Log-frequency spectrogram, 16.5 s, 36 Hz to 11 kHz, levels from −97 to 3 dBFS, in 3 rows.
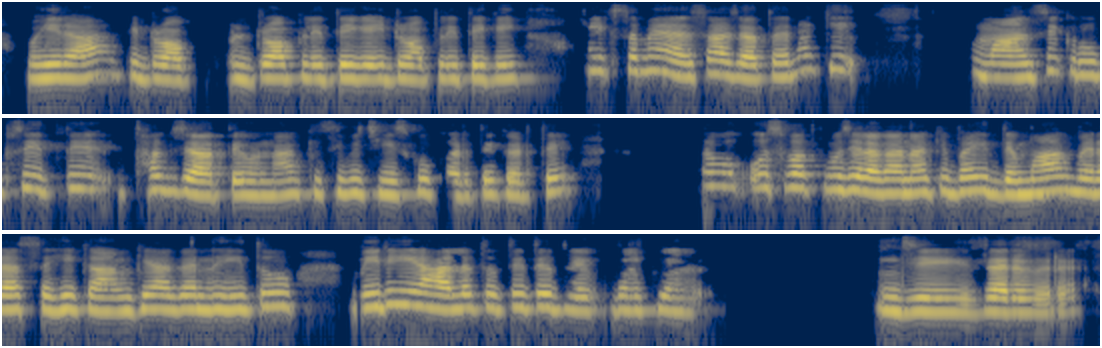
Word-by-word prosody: वही 230 +1 +5
रहा 235 +2 +4 0.2
कि 255 - -3
ड्रॉप, 215 -2 +1 0.2
ड्रॉप 225 +1 +2
लेते 225 0 +2
गई 220 0 +1
ड्रॉप 215 0 -2
लेते 225 0 -1
गई। 225 +1 -4 0.4
एक 325 - -11
समय 330 0 -3
ऐसा 245 +4 0
आ - - +4
जाता 230 -1 +2
है 245 - 0
ना 350 - -9
कि 355 - -8 0.7
मानसिक 240 +7 0
रूप 265 -1 -3
से 305 +2 -4
इतने 295 +3 -6 0.3
थक 290 - 0
जाते 220 -2 +5
हो 220 - -1
ना 215 +2 -3
किसी 240 +1 -5
भी 245 - 0
चीज़ 225 -1 -3
को 245 - -1
करते-करते, 225 0 -3
तो 270 - -17 0.7
उस 320 0 -6
वक़्त 315 -1 +1
मुझे 285 -1 +2
लगा 245 -1 +6
ना 245 +1 +2
कि 255 +1 -4
भई 265 +2 +1
दिमाग 245 +4 +3
मेरा 240 -1 +4
सही 240 0 0
काम 220 -1 0
किया, 245 -1 +1
अगर 240 +1 +1
नहीं 235 0 +1
तो 275 +2 -1 0.4
मेरी 275 +4 +2
ये 290 - +2
हालत 255 0 +4
होती 260 +1 -1
तो 265 +1 +3
दे 230 -2 -3
बिल्कुल। 225 -1 -6 1.0
जी, 210 -1 0
ज़रूर। 205 - +1
235 Hz, 205 wpm, -23 LUFS, 225-260 Hz, 1.0 s, लगा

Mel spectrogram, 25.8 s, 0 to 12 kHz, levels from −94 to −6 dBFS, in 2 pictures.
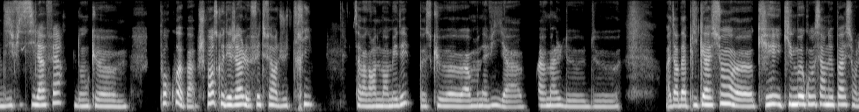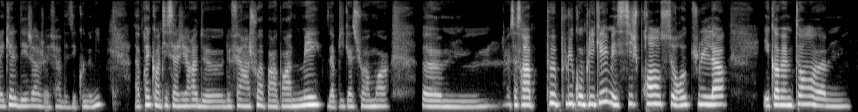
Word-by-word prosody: difficile 220 +4 -1
à 220 - +4
faire 290 +5 -2 0.2
donc, 190 -1 -3
hem, 180 -2 -3 0.5
pourquoi 280 -3 +1
pas. 180 -1 -5
Je - - -6
pense 285 +2 +3
que 265 - 0
déjà 230 +1 +6
le 220 -4 +3
fait 235 +3 0
de 230 - -6
faire 225 -3 0
du 200 +1 -4
tri, 245 0 -3 0.6
ça 210 - -4
va 190 - -2
grandement 190 0 0
m'aider. 235 +9 0
Parce 185 -2 -8
que, 205 - -4
heu, 185 -1 -1
à 175 - -1
mon 190 +1 -3
avis 195 +3 -3
il 215 - -1
y 180 - -3
a 165 0 -9 0.2
pas 200 -2 -3
mal 205 0 -1
de 175 -1 -6
de 175 0 -9 0.7
on - - -6
va 175 - -3
dire 200 -1 +1
d'applications, 225 +5 +4
heu, 185 -2 +3
qui 235 +2 +4
est 245 -3 +3
qui 240 +3 +3
ne - - +11
me 245 -1 +8
concernent 245 -1 +3
pas, 240 0 +1
sur 220 -3 -6
lesquelles 205 +4 -2
déjà 190 0 -6
je 175 - -12
vais 170 - -13
faire 180 +1 -12
des 160 -1 -14
économies. 175 +9 -6 0.4
Après, 175 +7 -1
quand 215 -3 -3
il 210 - -4
s'agira 190 0 -3
de 170 -1 -6
de 180 - -7
faire 190 +2 -6
un 185 - -3
choix 200 +1 -4
par 180 -1 -6
rapport 180 +2 -6
à 185 - -2
mes 230 +5 +5
applications 180 +3 -7
à - - -4
moi, 185 +1 -3 0.5
hem, 170 -2 -3 0.4
ça 225 0 -2
sera 225 -2 +3 0.2
peu 280 -3 +3
plus 260 +2 0
compliqué, 245 +5 +2
mais 245 -5 +4
si 260 +4 -3
je 245 - -3
prends 260 0 +2
ce 250 0 -4
recul 235 +2 +1
là 240 +1 +4 0.6
et 205 - -3
qu'en 230 -2 +6
même 220 -1 +4
temps, 250 0 0
hem, 185 -2 -4
200 Hz, 205 wpm, -21 LUFS, 180-235 Hz, 0.7 s, ne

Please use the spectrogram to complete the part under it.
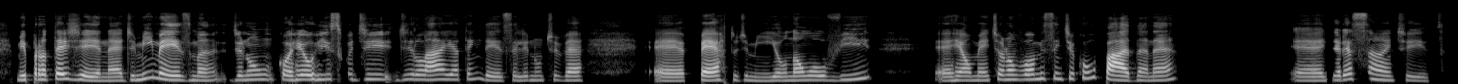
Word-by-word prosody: me 210 0 +1
proteger, 230 -4 +4
né, 175 +1 +1
de 205 +4 -7
mim 255 +9 -2
mesma, 200 -5 +3
de 205 0 -4
não 220 +2 -4
correr 220 0 +2
o 220 - +4
risco 235 +1 -5
de 235 +2 -4
de 215 +4 -12
ir - - -5
lá 225 +1 +3
e 230 - -3
atender, 225 -6 -6
se 180 - -11
ele 190 0 -8
não 195 0 -11
estiver, 195 -2 -3 0.7
eh, 170 - 0
perto 200 +1 +5
de 200 - -11
mim 170 -2 -11
e - - -7
eu 180 0 -4
não 190 +1 -1
ouvir, 210 - -5 0.6
eh, 175 0 -4
realmente 190 +3 -2
eu - - 0
não 225 0 0
vou 230 +1 +1
me 250 +2 -4
sentir 260 0 -7
culpada, 215 - +5
né? 195 +7 -3 1.1
É, 180 -1 -3
interessante 205 +1 -3 0.2
isso. 160 - -25
205 Hz, 170 wpm, -21 LUFS, 190-230 Hz, 1.1 s, perto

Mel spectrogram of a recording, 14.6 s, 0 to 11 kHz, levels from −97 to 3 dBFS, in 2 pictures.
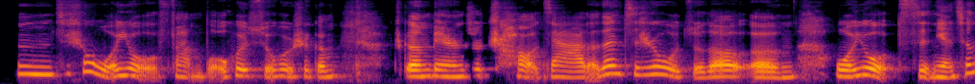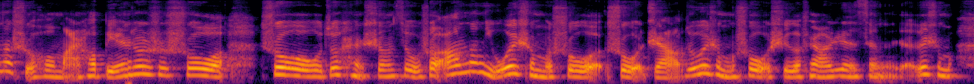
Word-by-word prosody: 嗯， 285 -1 0
其 295 +3 -14
实 370 +5 -5
我 340 - +1
有 370 - -1
反 - - -9
驳 - - -3
回 230 -3 +1
去 225 - -6
或 225 - -4
者 225 - -3
是 - - -6
跟 205 0 -3 0.5
跟 215 0 +5
别 225 -1 0
人 210 0 0
就 230 - -7
吵 220 -1 -2
架 200 -3 -3
的， - - -1
但 300 +2 +3
其 295 -2 -7
实 270 +2 -1
我 255 -6 +1
觉 195 - -5
得， 205 +3 +4
呃， 180 - +3 0.4
我 215 -1 +4
有 260 - +4
自 - - -4
己 - - -3
年 195 -1 0
轻 320 +9 -3
的 380 - -1
时 - - -4
候 205 +1 -3
嘛， 190 - -4
然 200 - -4
后 225 - +1
别 195 -3 0
人 225 - +1
就 285 +1 +2
是 265 -1 -3
说 250 0 +1
我 215 -4 +4 0.2
说 270 -2 +5
我， 225 -3 +5
我 210 0 0
就 260 +6 +1
很 245 -3 -3
生 220 -1 -4
气。 230 - -5
我 190 - 0
说： 235 +4 +2
“啊， 275 +3 +2
那 375 - +1
你 305 -8 +1
为 290 - +5
什 285 -5 -1
么 195 -3 -1
说 205 +1 -1
我 240 +10 +3
说 - - -1
我 - - +3
这 - - -2
样？ - - -1
就 235 - +2
为 305 +3 +3
什 280 - -2
么 200 - -2
说 220 +1 +1
我 - - 0
是 205 - -4
一 - - 0
个 200 - +1
非 225 +2 -1
常 200 -1 0
任 215 -1 -1
性 210 - -5
的 - - -7
人， 295 +3 -8
为 275 - +3
什 270 -3 -3
么 225 - -4
225 Hz, 345 characters per minute, -24 LUFS, 210-275 Hz, 0.5 s, 跟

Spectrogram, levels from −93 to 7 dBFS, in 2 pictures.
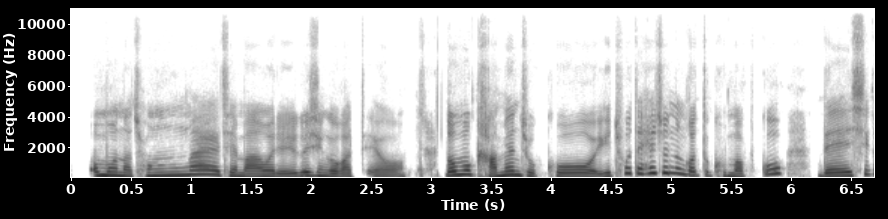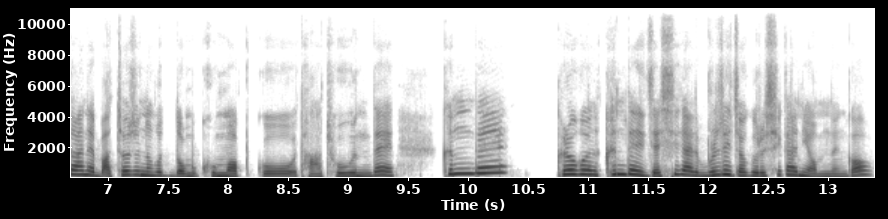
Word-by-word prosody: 어머나. 230 -4 +4
정말 235 +7 +2
제 205 -4 -2
마음을 180 0 0
읽으신 200 +5 0
것 170 -2 +2
같아요. 140 -2 -5 0.3
너무 255 +4 +5
가면 230 +8 +3
좋고 195 -2 -1
이게 185 +5 -3
초대해 355 - 0
주는 370 -3 0
것도 240 -4 -3
고맙고 195 - -4 0.3
내 205 +3 +3
시간에 275 0 +1
맞춰주는 255 +2 0
것도 210 -4 -6
너무 175 0 -1
고맙고 170 -3 -2
다 160 0 -8
좋은데 195 +5 -1 0.4
근데 360 +5 +1 0.4
그러고 285 -1 +4
근데 290 -1 +4
이제 195 -4 -1
시간이 260 0 -1
물리적으로 220 -2 +1
시간이 245 +1 -1
없는 160 -1 -6
거, 250 +7 -2
220 Hz, 340 characters per minute, -22 LUFS, 185-265 Hz, 0.4 s, 너무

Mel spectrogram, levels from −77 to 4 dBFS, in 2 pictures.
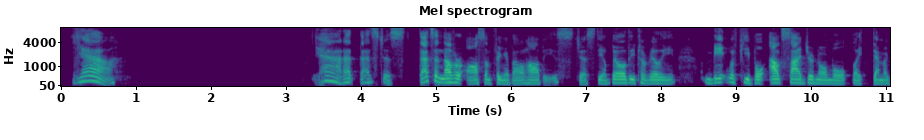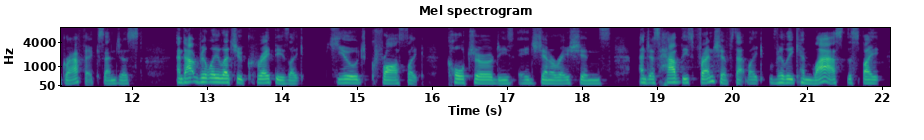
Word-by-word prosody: Yeah. 200 +4 0 2.6
Yeah, 210 -3 -3
that 155 0 -4
that's 155 +3 -4
just - - -4
that's - - +3
another, 150 -1 +5
awesome 125 +2 0
thing 125 -3 -3
about 115 +1 -5
hobbies, 120 -8 -3
just, - - -4
the 130 - -2
ability 135 +2 +1
to 140 - -4
really 125 +1 -2 0.4
meet 150 +2 -1
with 155 -3 -3
people 135 -2 0
outside 140 -1 +5
your 135 - +2
normal, 120 -3 -3
like, 115 -1 -5
demographics, 120 -2 -2
and 120 +2 -4
just 115 -1 -5 0.4
and 150 0 +1
that 170 +2 +6
really 165 -1 +3
lets 155 0 +4
you 140 - +2
create 140 +2 0
these, 120 -1 -2
like, 110 -1 -6 0.3
huge 135 0 -1
cross, 120 -1 +1
like, - - -7 0.3
culture, 140 -3 +1
these 120 0 -5
age 125 0 -7
generations, 120 -1 -2 0.4
and 140 0 0
just 135 -1 +2
have 155 0 +5
these 140 0 0
friendships 140 -3 +1
that, - - -2
like, 130 -1 -7
really 140 0 0
can 135 -3 -4
last 125 +2 +6
despite 130 -2 +1
130 Hz, 140 wpm, -26 LUFS, 120-145 Hz, 2.6 s, that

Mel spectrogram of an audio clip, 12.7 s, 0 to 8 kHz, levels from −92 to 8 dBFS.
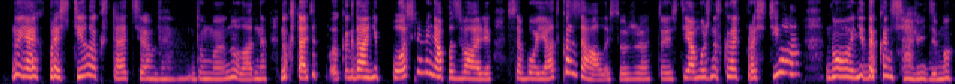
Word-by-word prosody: Ну, 340 - +2
я 295 -3 +6
их 285 - -3
простила, 290 +4 +2
кстати, 220 -4 -5 0.2
в 200 - -5 0.5
думаю, 210 -1 -6
ну 260 0 -1
ладно. 205 +2 -4 0.2
Но, 260 +4 +2
кстати, 245 +9 +4 0.2
п - - -6
э, - - -10
когда 255 +2 +4
они 260 +2 +1 0.2
после 270 - +1
меня 360 -10 +4
позвали 215 -5 -1 0.2
с - - -14
собой, 215 -3 -3
я 205 +2 0
отказалась 205 - 0
уже. 200 +1 -7
То 210 - -10
есть 210 +1 -8
я, 235 -1 +5
можно 260 +4 -2
сказать, 280 -1 0
простила, 370 - 0 0.3
но 280 +1 +4
не 275 +5 +2
до 265 -4 +5
конца, 255 -9 -2
видимо. 200 +2 -3
245 Hz, 160 wpm, -23 LUFS, 210-285 Hz, 0.5 s, я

